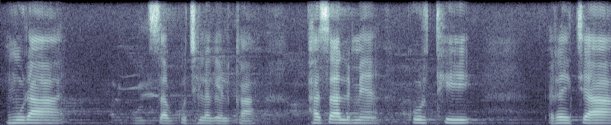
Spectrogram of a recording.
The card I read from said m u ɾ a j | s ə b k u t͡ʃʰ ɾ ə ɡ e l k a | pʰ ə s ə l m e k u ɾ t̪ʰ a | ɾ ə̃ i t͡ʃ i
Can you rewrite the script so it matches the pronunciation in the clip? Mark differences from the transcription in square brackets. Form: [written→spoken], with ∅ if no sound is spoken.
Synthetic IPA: m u ɾ a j | s ə b k u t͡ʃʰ [ɾ→l] ə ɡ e l k a | pʰ ə s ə l m e k u ɾ t̪ʰ [a→i] | ɾ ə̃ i t͡ʃ [i→a]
